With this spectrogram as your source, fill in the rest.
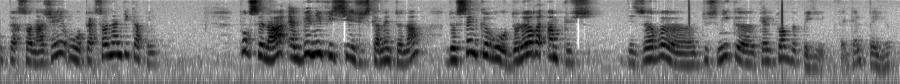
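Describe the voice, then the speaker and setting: A woman's fairly high voice with very wide pitch swings, at a fairly slow pace. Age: 70s. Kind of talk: angry video rant. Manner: hesitant, many fillers.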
